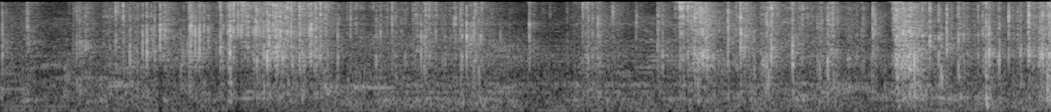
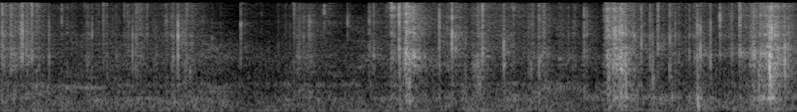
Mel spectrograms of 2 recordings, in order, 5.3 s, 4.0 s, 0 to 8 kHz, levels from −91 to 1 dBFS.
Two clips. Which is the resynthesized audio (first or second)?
second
